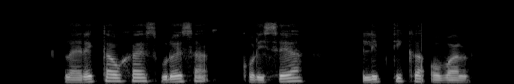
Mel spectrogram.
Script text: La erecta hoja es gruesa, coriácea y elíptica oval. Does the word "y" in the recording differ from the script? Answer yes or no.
yes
